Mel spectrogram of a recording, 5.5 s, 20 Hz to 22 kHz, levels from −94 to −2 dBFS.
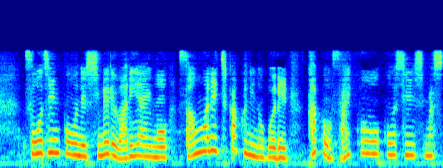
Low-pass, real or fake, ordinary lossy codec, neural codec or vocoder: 7.2 kHz; fake; none; codec, 44.1 kHz, 2.6 kbps, DAC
